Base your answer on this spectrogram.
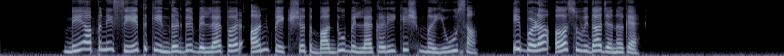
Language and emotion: Dogri, sad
